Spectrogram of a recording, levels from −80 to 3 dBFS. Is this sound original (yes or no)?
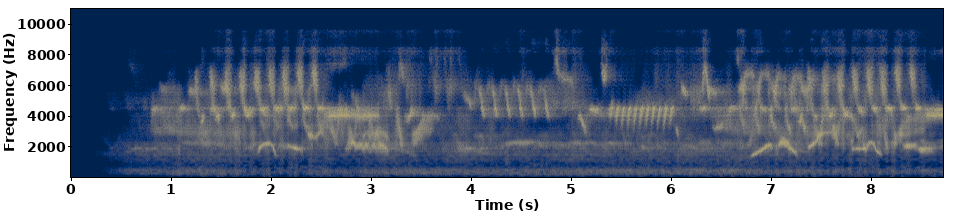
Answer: no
